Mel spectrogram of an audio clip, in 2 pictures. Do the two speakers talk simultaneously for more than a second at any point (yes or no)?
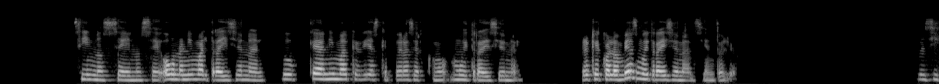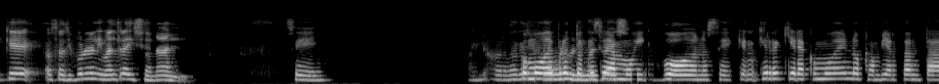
yes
